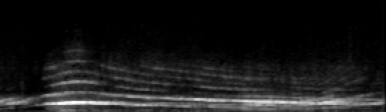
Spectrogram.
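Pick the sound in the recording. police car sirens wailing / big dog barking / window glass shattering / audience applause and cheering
police car sirens wailing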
